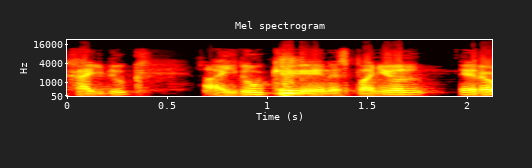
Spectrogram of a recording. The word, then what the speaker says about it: Hajduk: j the uk hajduk pero se pronuncia hayduk hay duque en español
